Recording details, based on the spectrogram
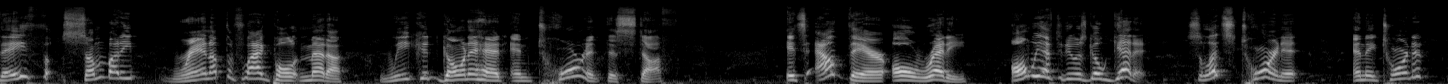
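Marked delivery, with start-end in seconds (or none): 0.0-13.1 careful, slow, deliberate step-by-step spelling-out. Repeating what someone at meta proposed, saying it again slower. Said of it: "say that again slower".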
